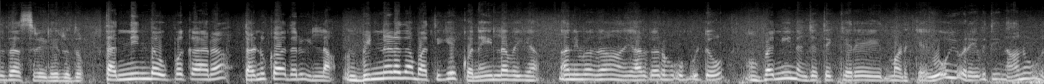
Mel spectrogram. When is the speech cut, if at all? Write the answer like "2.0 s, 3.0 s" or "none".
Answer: 0.9 s, 2.3 s, 3.4 s, 5.5 s, 7.4 s

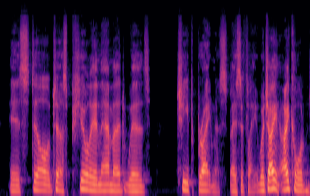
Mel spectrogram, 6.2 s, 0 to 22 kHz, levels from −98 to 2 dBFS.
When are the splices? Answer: none

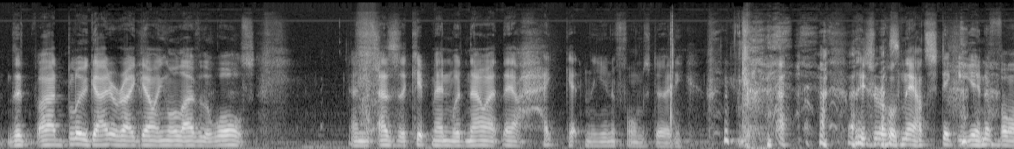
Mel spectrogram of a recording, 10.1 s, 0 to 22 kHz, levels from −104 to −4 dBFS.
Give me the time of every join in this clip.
none

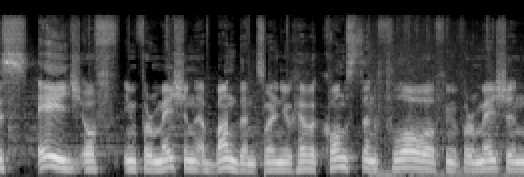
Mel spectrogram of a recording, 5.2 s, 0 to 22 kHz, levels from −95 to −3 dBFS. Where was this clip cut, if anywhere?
2.6 s

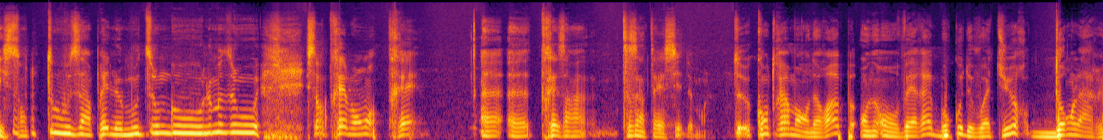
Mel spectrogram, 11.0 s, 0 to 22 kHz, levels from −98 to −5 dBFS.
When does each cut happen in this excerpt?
7.2 s

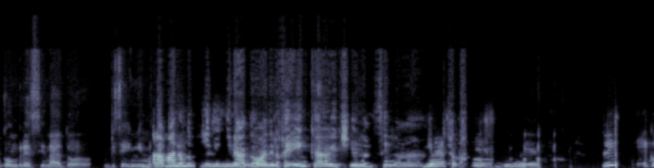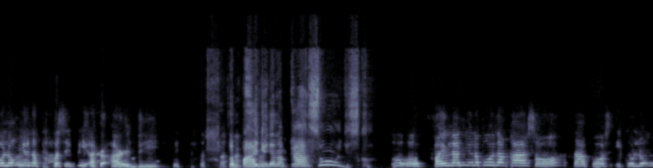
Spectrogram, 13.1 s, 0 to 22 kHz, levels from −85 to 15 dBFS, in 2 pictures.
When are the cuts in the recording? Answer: none

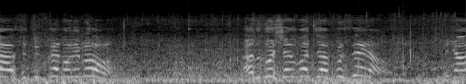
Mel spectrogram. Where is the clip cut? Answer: none

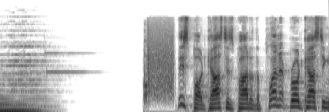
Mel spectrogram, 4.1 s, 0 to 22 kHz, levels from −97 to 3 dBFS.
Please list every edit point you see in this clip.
1.6 s

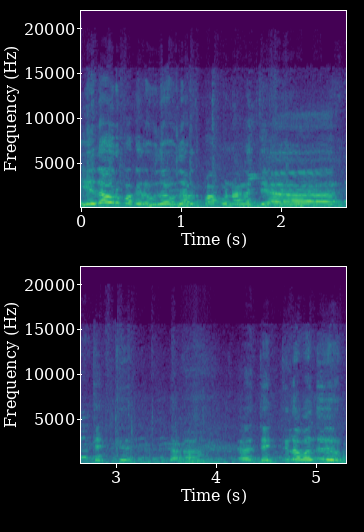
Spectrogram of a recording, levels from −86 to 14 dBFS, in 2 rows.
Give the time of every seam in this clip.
none

